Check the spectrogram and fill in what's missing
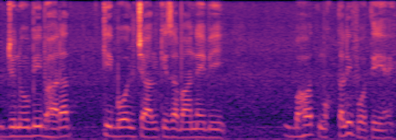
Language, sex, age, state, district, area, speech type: Urdu, male, 30-45, Maharashtra, Nashik, urban, spontaneous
